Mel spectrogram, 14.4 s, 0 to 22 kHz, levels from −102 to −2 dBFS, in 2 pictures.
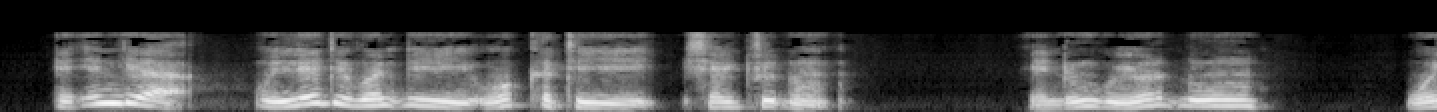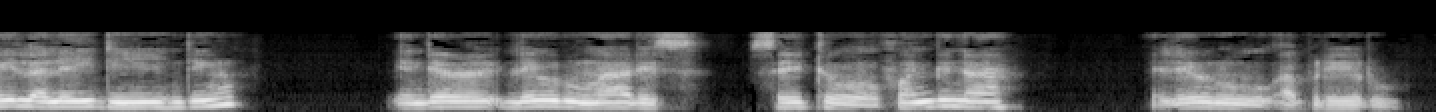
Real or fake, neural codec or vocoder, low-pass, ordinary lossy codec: fake; codec, 16 kHz, 4 kbps, FreqCodec, smaller model; 7.2 kHz; MP3, 32 kbps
